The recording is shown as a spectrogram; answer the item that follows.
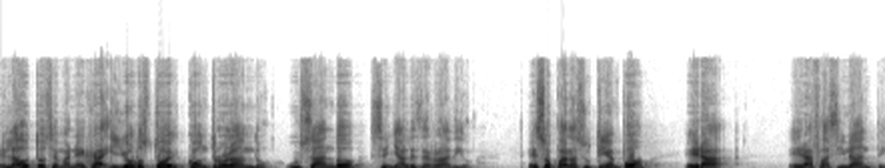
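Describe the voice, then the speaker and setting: Against a quiet background, a man with a high-pitched voice talks at a fairly slow pace with lively intonation. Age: 60s. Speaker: robotics researcher; lecturer. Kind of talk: lecture. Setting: university auditorium with audience. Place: hall. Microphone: handheld.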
